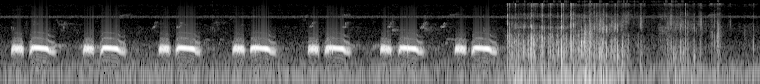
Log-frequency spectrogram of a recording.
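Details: Spotted dove, a wild bird with a deep voice, giving even two-note coos about once a second for six seconds, after which loud rustling and handling noise takes over.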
